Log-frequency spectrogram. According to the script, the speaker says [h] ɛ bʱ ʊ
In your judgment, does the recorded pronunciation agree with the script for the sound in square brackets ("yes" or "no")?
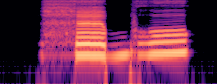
yes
